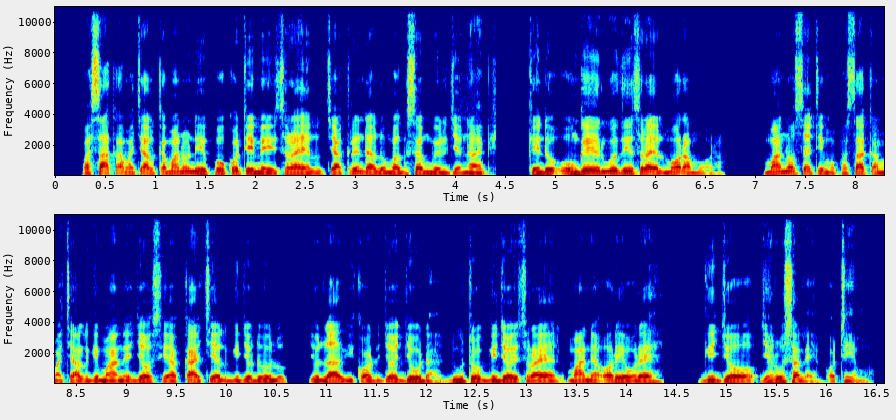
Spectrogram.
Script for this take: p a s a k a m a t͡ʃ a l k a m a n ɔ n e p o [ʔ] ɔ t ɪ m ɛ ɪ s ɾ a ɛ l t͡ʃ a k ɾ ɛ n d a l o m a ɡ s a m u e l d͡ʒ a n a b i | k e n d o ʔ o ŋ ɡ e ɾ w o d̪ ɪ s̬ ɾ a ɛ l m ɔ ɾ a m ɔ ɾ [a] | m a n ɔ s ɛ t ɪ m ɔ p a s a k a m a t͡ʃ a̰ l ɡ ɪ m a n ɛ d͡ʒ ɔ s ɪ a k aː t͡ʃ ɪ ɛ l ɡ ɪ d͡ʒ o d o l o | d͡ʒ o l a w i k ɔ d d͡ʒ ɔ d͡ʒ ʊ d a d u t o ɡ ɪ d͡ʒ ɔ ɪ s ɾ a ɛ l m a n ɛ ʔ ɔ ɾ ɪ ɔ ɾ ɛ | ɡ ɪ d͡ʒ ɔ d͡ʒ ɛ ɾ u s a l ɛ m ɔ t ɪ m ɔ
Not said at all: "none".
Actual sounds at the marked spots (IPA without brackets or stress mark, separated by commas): k, a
